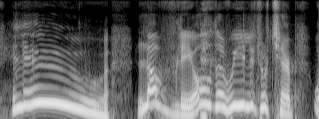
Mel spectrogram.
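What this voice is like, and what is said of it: Old Scottish-sounding woman voice. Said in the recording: “Puts on the Mrs. Doubtfire voice ... this is meant to be English, but I swear this is a Scottish accent”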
